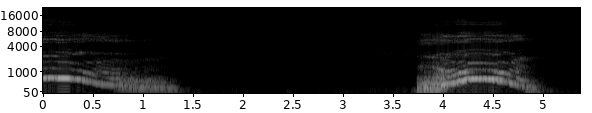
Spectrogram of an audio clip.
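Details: Leonberger female howling over her ball, which she refuses to share with her canine friend: a falling howl that roughens into a low growl, a pause, then a second arched howl that rises, peaks and drops away after about a second.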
